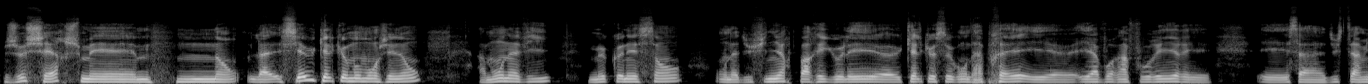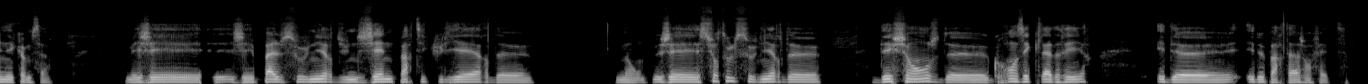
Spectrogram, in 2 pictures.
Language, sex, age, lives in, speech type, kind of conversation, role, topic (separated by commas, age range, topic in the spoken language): French, male, 35-39, France, conversation, podcast, guest, As-tu déjà été invité·e chez quelqu’un à l’étranger ?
